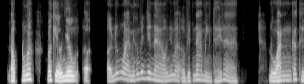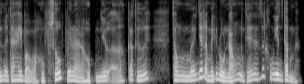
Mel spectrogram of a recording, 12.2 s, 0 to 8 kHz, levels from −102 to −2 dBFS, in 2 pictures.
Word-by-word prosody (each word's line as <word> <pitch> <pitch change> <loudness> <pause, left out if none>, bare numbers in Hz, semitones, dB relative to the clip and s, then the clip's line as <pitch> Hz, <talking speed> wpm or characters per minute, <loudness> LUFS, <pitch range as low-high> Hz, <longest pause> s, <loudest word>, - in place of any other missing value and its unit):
Độc, 140 -2 +5
đúng 160 +1 +5
không? 185 0 +8 0.3
Mà, 160 - +5
kiểu, 145 -6 +10
nhiều 155 +1 +8
ở 140 - 0 0.4
ở 140 - -2
nước 165 +9 -4
ngoài 200 -6 -4
mình 155 +1 -4
không 185 - -6
biết 225 - -3
như 215 -1 -3
nào 145 -6 -4
nhưng 165 +3 -5
mà 165 - -4
ở 125 -1 -6
Việt 130 +5 -6
Nam 170 0 -4
mình 130 -4 -5
thấy 130 +2 -6
là 135 -9 -5 0.6
đồ 135 - +3
ăn 155 +4 +1
các 180 +2 -4
thứ 145 -2 -1
người 155 -1 -2
ta 155 +1 -4
hay 160 -1 -1
bỏ 140 -6 -3
vào 100 -3 -6
hộp 120 -1 -5
xốp, 200 +5 +1
với 155 0 +1
là 135 -5 -1
hộp 120 -1 -2
nhựa 135 -3 -4
các 170 +1 -6
thứ 160 0 -1
ấy, 200 - -2 0.5
xong 155 -2 -2
mới 160 +2 0
nhất 260 +6 0
là - - +2
mấy 150 -2 -1
cái 190 - -3
đồ 155 -4 +4
nóng 130 +7 -2
mình 155 - -3
thấy 140 +3 -3
rất 280 +8 -9
không 215 -7 -7
yên 185 -3 +2
tâm 160 -7 -2
mà. 105 - -12
155 Hz, 275 wpm, -23 LUFS, 135-170 Hz, 0.6 s, kiểu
